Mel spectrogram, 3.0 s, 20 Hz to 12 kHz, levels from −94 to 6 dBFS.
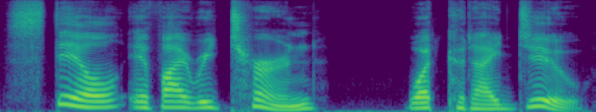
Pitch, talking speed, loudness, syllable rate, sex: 155 Hz, 160 wpm, -18 LUFS, 4.1 syllables/s, male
